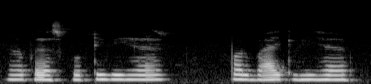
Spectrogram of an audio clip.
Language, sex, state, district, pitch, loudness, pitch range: Hindi, female, Jharkhand, Palamu, 220 Hz, -15 LUFS, 215-225 Hz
